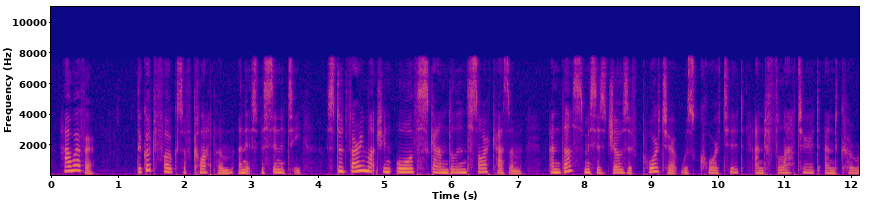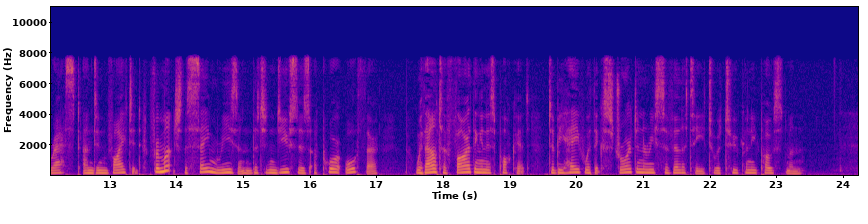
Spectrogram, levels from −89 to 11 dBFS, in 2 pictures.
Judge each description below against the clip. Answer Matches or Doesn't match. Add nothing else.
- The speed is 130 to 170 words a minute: Matches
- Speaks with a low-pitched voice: Doesn't match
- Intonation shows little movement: Doesn't match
